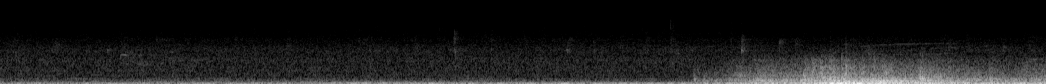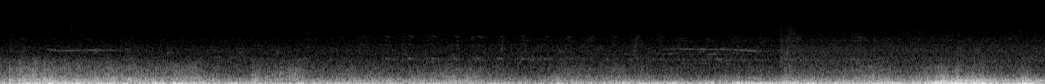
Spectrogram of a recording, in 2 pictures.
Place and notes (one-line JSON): {"title": "Park De Horst Den Haag, Nederland - Thunderstorms at night", "date": "2020-06-12 01:41:00", "description": "Recorded with a Philips Voice Tracker VT7500\nTotlal lenght has been shortened to just under 3 minutes.", "latitude": "52.09", "longitude": "4.36", "altitude": "2", "timezone": "Europe/Amsterdam"}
